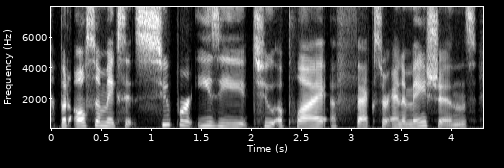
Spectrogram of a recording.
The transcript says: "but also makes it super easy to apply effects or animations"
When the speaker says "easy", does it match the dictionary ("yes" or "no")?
yes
